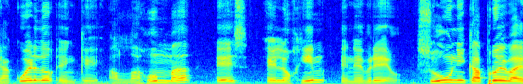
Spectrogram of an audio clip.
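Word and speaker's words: אלהים: In the Hebrew, and it is pronounced Elohim, Elohim, very similar to Allahumma.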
